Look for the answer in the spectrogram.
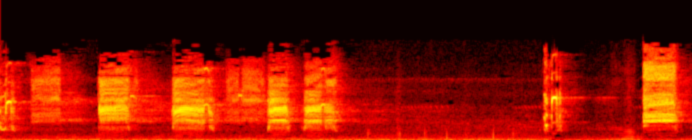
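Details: Francolin calling in a voice competition: a series of loud, harsh, broadband squawking bursts in quick succession, each about a quarter second, followed by a pause, a short sharp note and one more burst.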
